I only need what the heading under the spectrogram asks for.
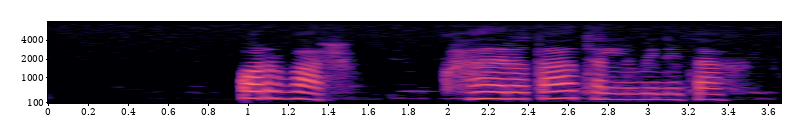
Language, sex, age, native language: Icelandic, female, 30-39, Icelandic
